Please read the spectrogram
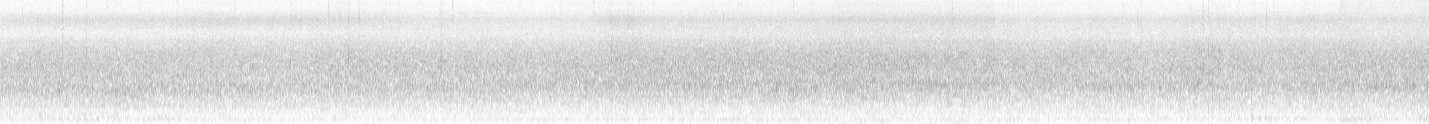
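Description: Steady outdoor background noise, an even rush with no distinct events and a faint low hum underneath.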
